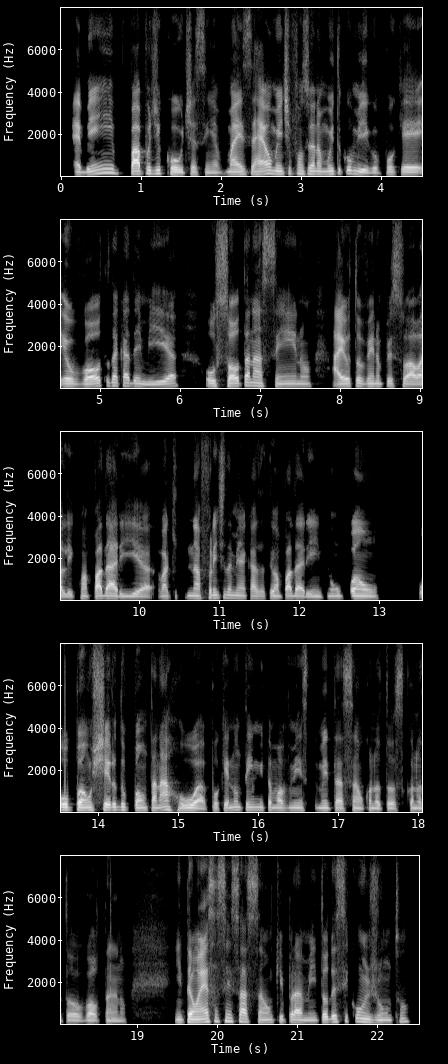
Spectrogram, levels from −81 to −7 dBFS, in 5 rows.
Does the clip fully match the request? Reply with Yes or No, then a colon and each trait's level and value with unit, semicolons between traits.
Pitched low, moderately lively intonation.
Yes: low, 115 Hz; average, 3.2 semitones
